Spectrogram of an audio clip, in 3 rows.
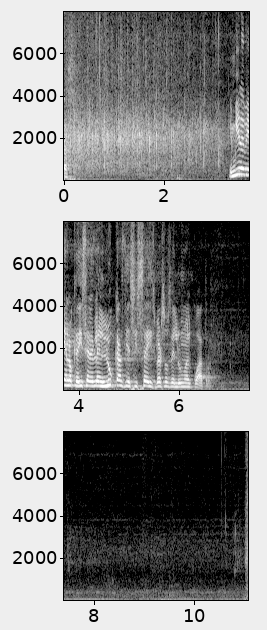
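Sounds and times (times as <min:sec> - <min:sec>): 
speech: 0:00.0 - 0:00.3, 0:03.3 - 0:06.8
audience applause: 0:00.0 - 0:03.7.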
